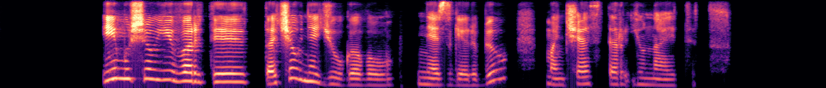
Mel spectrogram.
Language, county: Lithuanian, Utena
